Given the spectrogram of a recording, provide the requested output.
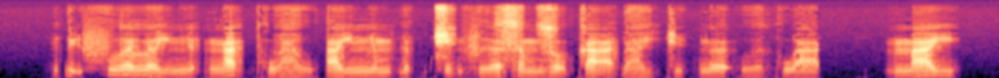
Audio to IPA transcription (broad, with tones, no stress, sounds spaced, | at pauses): ɗ ḭ˧˨ f u˧ ə̯ l ə˧˩ j ɲ ə˨˩ t̚ ŋ a˦˥ t̚ k w a̤˨˩ w ʔ a˨˦ j ɲ ə˧ m ɗ ə˨˩ p̚ t͡ɕ ɨ̰˧˨ n f ɨ˨˦ ə̯ s ə˧ m z o̰˧˨ k a̰ː˧˨ ɗ a̤˨˩ j k i˨˩ k̚ ŋ əː˧˩ ʔ ṳ˨˩ ə̯ k w a˨˩ k̚ | m a˧ j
